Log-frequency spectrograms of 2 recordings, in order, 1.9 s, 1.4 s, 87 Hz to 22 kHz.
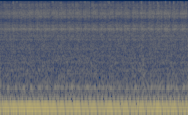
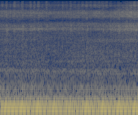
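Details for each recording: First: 2003 Dodge Neon 2.0 with a new timing belt and rebuilt head; 190 psi compression on all four cylinders, new plugs, no vacuum leak. Low idle with an uneven, stumbling beat. Plug leads are pulled one at a time: two cylinders show no change, so they are dead. Misfire on two cylinders. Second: 2003 Dodge Neon 2.0, after the failed MSD coil (about 2 years old) was replaced with the original coil. A steady, even low idle with no stumbles; all cylinders firing, misfire fixed.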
